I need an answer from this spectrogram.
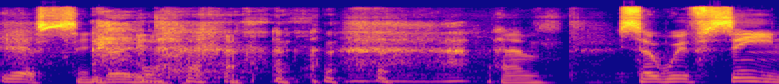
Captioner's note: both laughs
